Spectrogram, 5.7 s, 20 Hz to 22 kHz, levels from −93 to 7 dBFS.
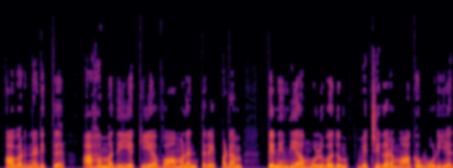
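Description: No technical faults can be heard anywhere in this speech recording. Nothing in it breaks, stalls or changes character at any point.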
